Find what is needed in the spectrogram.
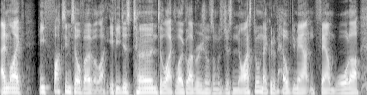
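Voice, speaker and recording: A man with an Australian accent talks at a very fast pace and fairly low pitch with fairly even intonation, on a very clean recording with a silent background. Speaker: podcast guest, history enthusiast. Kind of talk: casual chat.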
